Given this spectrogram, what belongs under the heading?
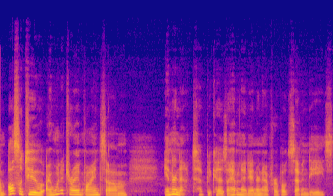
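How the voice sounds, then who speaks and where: Pitch rises and falls in an ordinary way. The speed is moderate. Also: woman, medium pitch for a woman. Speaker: sailing vlogger. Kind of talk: casual vlog talk to camera. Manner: whispering.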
